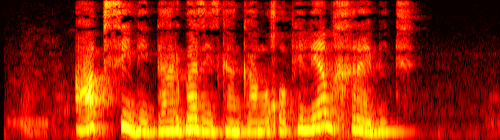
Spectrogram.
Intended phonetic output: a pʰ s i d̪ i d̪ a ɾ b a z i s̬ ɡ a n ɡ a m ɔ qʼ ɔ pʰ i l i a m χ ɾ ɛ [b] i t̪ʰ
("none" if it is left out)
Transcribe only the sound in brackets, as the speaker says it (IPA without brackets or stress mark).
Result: b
